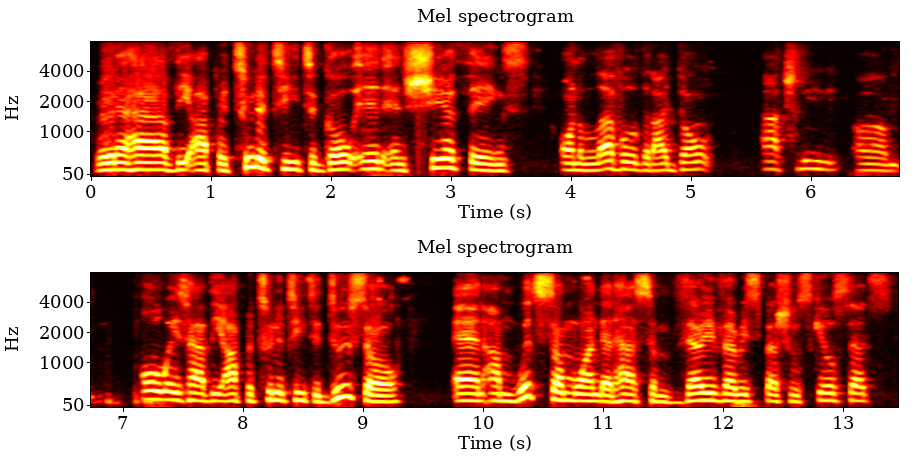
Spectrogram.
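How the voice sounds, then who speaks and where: A man's voice: on the high side, steady tone, moderate pace, darkish tone, dry recording. A man hosting a live stream interview, upbeat and familiar, addressing his viewers as family. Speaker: host, interviewer.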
